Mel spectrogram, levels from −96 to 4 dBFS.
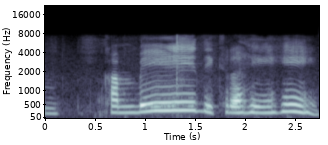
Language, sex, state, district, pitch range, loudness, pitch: Hindi, female, Madhya Pradesh, Bhopal, 215-255 Hz, -15 LUFS, 230 Hz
